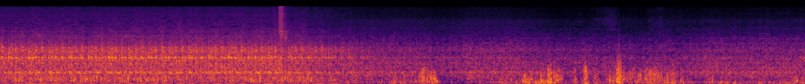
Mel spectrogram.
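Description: Semi truck's diesel engine running at low speed, with a steady high whine for the first few seconds. It then drops to a rougher idle with irregular knocks. The narrator calls it a funny sound, almost like a ping, and puts it down to the high altitude.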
